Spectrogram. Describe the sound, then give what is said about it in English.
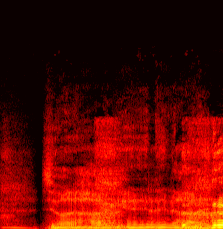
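A person exaggeratedly imitates heavy, labored breathing, a loud, raspy, groaning exhale sustained for a couple of seconds right after a brief vocal sound. “I mean, it's not their fault they might have a cold and a really bad breathing problem as they're going to...”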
